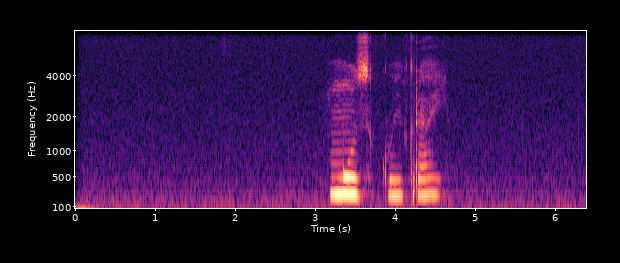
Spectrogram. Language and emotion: Russian, sad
